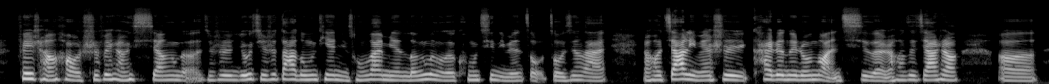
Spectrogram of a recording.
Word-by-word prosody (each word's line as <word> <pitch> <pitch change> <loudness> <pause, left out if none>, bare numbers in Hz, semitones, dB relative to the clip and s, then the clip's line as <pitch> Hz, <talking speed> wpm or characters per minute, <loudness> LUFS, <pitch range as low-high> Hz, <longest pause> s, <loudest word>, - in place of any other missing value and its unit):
非 260 -1 +6
常 235 -3 +2
好 220 -5 0
吃、 205 +4 -5
非 230 +1 +1
常 215 -2 0
香 210 -2 -3
的。 190 - -6
就 200 - -8
是 210 0 -1
尤 210 +3 +3
其 230 -2 -3
是 235 +2 -3
大 230 0 +2
冬 215 0 0
天， 220 -1 -1
你 195 - -5
从 200 +3 -6
外 225 0 +2
面 200 -2 -2
冷 195 +4 0
冷 225 -4 0
的 180 0 -1
空 205 +3 -5
气 215 +2 -5
里 190 -4 -5
面 170 +1 -4
走 - - -7
走 185 -1 -4
进 205 +4 -4
来， 175 -2 -1 0.3
然 185 - -3
后 205 - +1
家 235 +3 +7
里 225 -4 +3
面 195 +1 -2
是 210 -2 +1
开 230 -1 0
着 220 0 +4
那 215 -1 +2
种 205 +1 +1
暖 210 -5 +2
气 200 +3 -4
的， 175 -3 0
然 165 +3 -1
后 200 +1 -4
再 210 +1 -2
加 205 0 +4
上， 200 -2 +3 0.4
呃， 170 -3 0
205 Hz, 285 characters per minute, -20 LUFS, 195-220 Hz, 0.4 s, 家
